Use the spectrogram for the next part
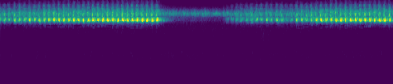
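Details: Grasshoppers recorded for sleep and focus, heard as a softer high trill of quick pulses that fades in the middle of the clip, pauses for a moment, then swells back to a steady chirr.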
